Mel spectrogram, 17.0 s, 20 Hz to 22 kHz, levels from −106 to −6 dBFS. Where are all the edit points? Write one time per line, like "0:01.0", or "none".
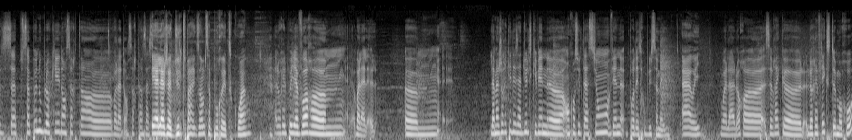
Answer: none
